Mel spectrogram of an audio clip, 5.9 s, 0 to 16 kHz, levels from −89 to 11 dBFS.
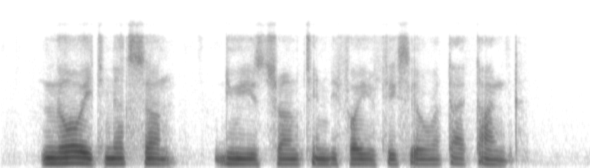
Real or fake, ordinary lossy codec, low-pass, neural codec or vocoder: fake; Opus, 16 kbps; 7.2 kHz; codec, 16 kHz, 0.5 kbps, FunCodec, trained on Chinese and English, 25 frames a second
